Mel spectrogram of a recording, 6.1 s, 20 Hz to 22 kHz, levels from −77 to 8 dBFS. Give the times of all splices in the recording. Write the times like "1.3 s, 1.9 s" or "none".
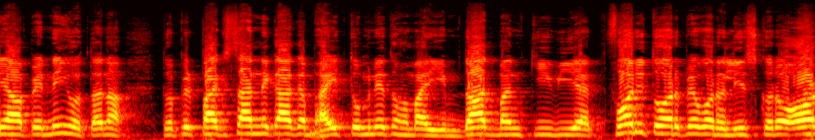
4.5 s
